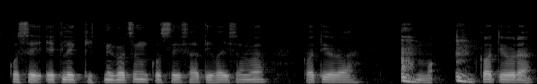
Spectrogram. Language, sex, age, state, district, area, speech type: Nepali, male, 30-45, West Bengal, Kalimpong, rural, spontaneous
